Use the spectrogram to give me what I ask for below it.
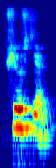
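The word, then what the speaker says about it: fusion: तो यहाँ एग्जाम्पल देखिए, जैसे OCCASION, इसके पहले ए आया, ए वावेल है, इसका उच्चारण सजन यानी ऑक्सीजन। ऐसे इसमें कॉलिजन, फ्यूजन, इल्यूजन।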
